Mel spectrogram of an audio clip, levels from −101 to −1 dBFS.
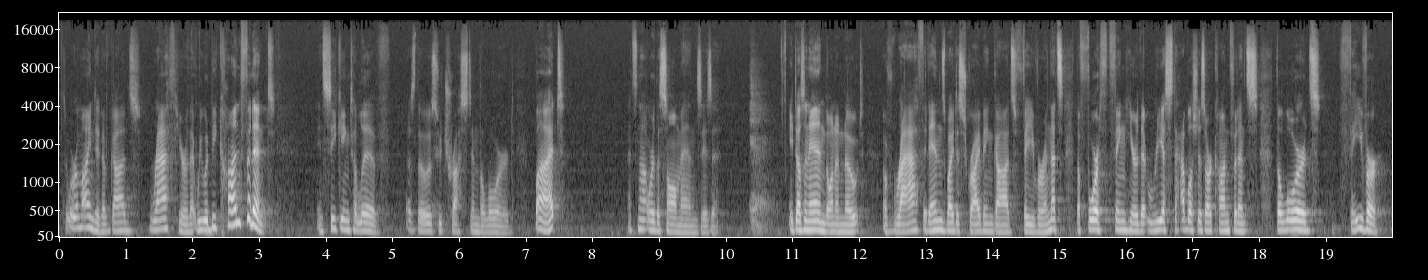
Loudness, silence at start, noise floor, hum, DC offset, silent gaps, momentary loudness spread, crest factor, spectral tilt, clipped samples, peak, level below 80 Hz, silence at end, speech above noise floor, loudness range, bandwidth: -24 LUFS; 0.05 s; -53 dBFS; none; under 0.1%; none; 15 LU; 22 dB; -4 dB/octave; under 0.1%; -4 dBFS; -64 dBFS; 0.1 s; 28 dB; 6 LU; 19 kHz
